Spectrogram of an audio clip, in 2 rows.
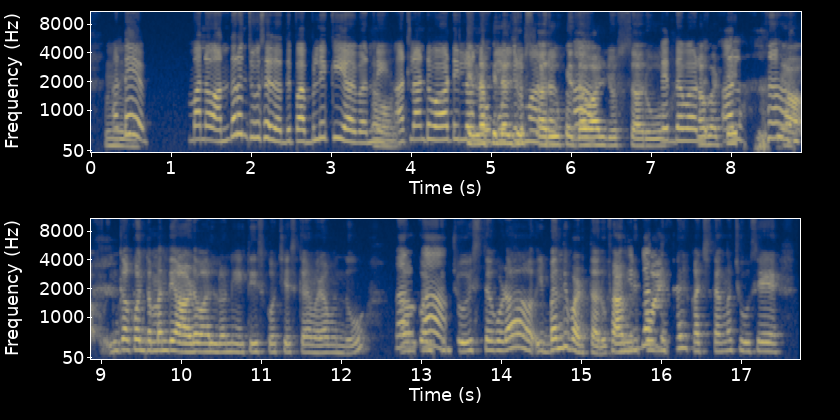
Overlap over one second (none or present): present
